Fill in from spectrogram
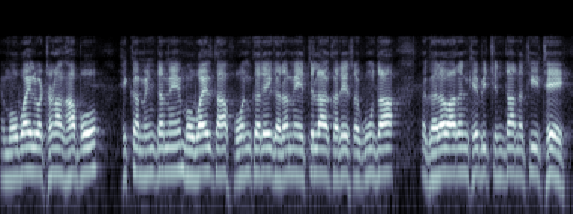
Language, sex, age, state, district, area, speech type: Sindhi, male, 45-60, Maharashtra, Thane, urban, spontaneous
